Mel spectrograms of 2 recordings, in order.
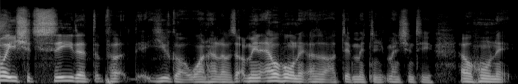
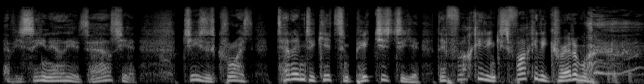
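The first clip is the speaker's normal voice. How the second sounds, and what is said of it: Imitates another person's voice. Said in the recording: “That was a bad impression, sorry, El. ... That was quite a good impression.”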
